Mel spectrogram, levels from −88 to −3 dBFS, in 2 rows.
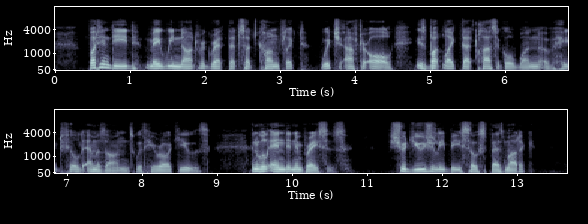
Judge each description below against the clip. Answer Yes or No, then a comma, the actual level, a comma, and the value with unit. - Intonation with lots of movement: No, average, 3.0 semitones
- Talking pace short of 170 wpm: Yes, average, 145 wpm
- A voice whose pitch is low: Yes, low, 110 Hz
